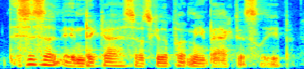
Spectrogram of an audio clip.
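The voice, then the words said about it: Whispering. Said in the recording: “I'm whispering right now”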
